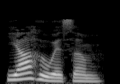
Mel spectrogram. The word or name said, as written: yahooism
